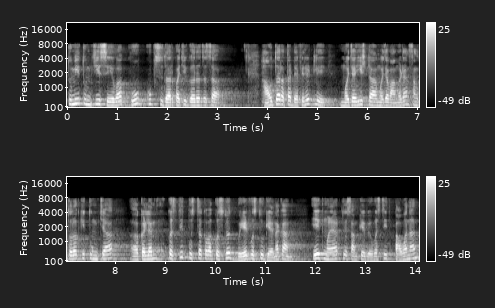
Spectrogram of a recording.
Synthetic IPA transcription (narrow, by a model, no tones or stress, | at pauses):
t̪um̤iːt̪umt͡ɕiːseʋakʰuːb̚kʰuːbsud̪ʱaɾpat͡ɕiːɡəɾəd͡zəsa | hãwt̪əɾat̪aɖefineʈliːməd͡ʑʱjaiʂʈaməd͡ʑʱjaʋãŋɡɽjãnsãŋɡət̪ələkiːt̪umt͡ɕjakəɭjankəst̪iːt̪̚pust̪əkaʋakəslət̪beʈʋəst̪uːɡʱɛnakan | ekməɭjaɾ̚t̪josamkʰeʋjəʋəst̪ʰiːt̪paʋənan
